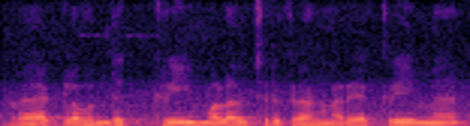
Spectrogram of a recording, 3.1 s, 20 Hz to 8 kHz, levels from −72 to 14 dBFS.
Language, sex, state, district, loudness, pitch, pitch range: Tamil, male, Tamil Nadu, Chennai, -13 LUFS, 145 Hz, 135-150 Hz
